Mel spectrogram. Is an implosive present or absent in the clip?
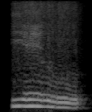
absent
